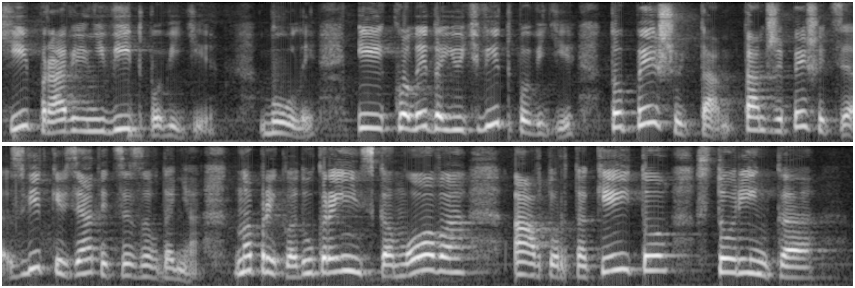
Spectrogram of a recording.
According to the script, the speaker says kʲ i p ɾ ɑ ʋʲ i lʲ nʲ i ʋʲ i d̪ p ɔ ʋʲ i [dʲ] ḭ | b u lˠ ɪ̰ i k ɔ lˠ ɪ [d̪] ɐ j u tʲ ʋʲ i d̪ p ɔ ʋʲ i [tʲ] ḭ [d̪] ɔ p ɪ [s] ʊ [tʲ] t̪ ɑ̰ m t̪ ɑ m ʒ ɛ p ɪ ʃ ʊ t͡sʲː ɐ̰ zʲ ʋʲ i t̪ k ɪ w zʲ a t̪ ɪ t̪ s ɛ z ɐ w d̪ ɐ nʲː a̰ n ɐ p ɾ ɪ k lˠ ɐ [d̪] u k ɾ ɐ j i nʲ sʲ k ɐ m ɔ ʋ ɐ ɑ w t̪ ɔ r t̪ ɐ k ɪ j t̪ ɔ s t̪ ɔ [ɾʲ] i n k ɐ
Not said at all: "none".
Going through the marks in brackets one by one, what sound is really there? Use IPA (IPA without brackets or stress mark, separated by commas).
dʲ, d̪, dʲ, t̪, ʃ, tʲ, d̪, ɾʲ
